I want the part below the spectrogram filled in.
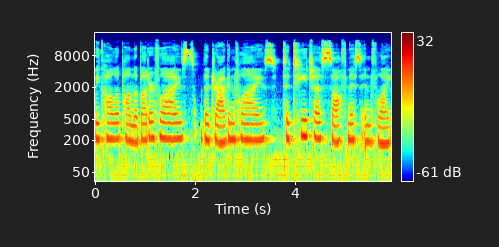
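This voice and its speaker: At a very slow pace with hardly any pauses, a woman speaks in a somewhat breathy, medium-pitched voice, her intonation monotone and flat and her tone calm and soothing. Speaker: meditation guide. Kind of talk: guided meditation. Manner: slow, calm, soothing; reverent, ceremonial.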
